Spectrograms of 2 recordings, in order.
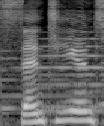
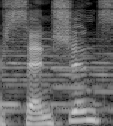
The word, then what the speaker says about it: sentience: I only recently learned there's like a British English and an American English way to pronounce this word it's sentience or sensient I pronounce it both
